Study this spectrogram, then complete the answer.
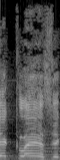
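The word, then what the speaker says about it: eclésia (ἐκκλησία): Se o significado igreja se pronuncia eclésia, que significa reunião, chamados para fora.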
